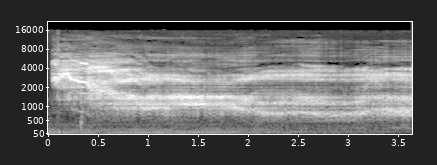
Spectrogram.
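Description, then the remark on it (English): A woman's voice imitates a creature's screech to create creature sounds, shown in the documentary Grounded: a single sustained, strained shriek that starts high, bends downward and holds a raspy, harmonic-rich tone for several seconds. It stays loud throughout. “She started giving us these really great screeches.”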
